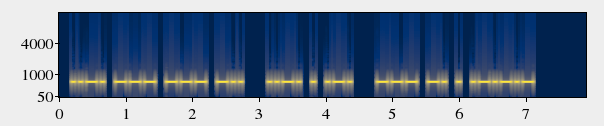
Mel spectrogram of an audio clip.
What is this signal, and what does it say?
Morse code, heard as a keyed tone, about 21 wpm, 700 Hz. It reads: FOOD FER ONE.
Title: Sentences from Top 300 Words and Abbreviations 22wpm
